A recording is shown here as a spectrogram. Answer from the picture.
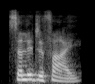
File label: "solidify", Indian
